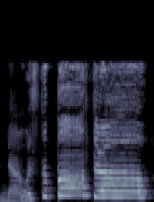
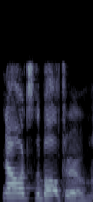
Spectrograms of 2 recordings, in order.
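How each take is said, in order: First: Slow, higher, drawn-out announcement; mock-epic announcer voice, slow and high; dramatic announcer. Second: Said in the usual way. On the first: Shown as a demonstration. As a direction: stretch it out like a grand announcer. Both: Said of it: "I'm not gonna say it like I did".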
